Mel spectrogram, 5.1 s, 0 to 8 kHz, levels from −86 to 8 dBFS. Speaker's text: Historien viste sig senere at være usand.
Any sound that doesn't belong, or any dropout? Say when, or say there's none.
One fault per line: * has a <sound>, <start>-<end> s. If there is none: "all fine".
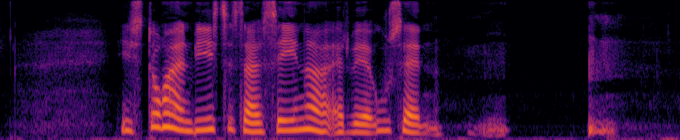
all fine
